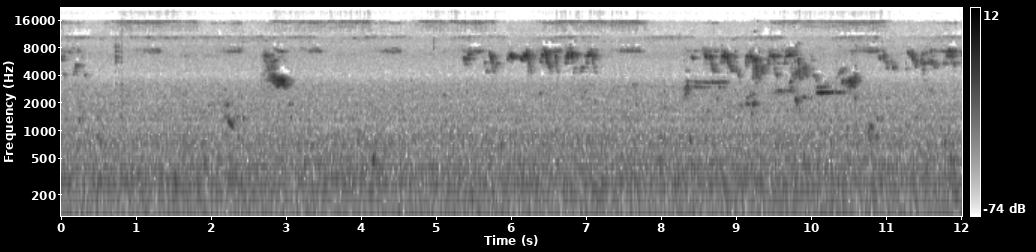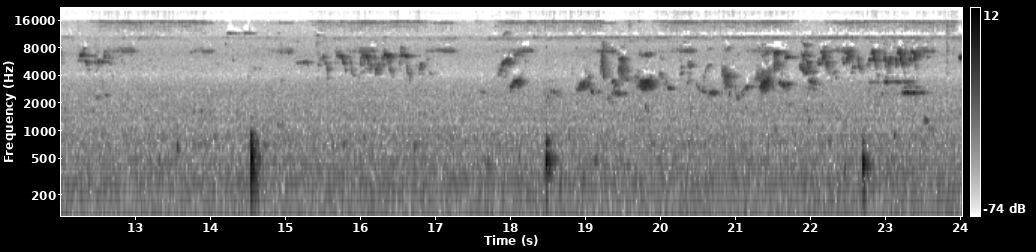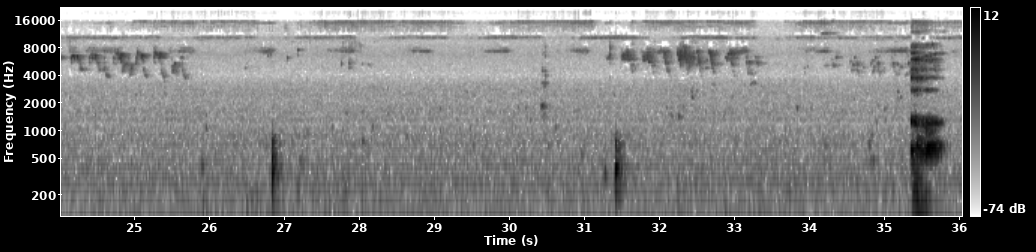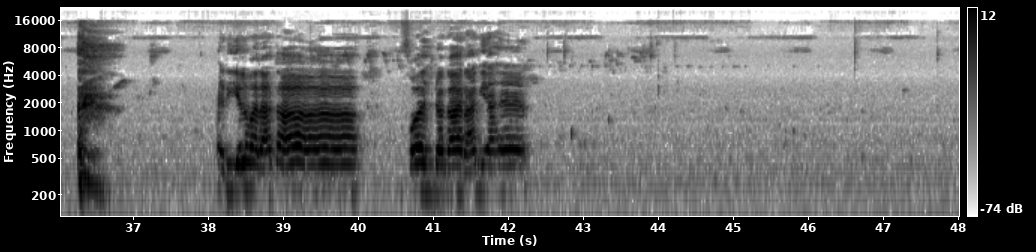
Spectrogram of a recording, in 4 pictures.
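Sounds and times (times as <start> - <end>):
birds chirping: 0.0 - 48.0
person gulping water: 35.4 - 36.9.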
